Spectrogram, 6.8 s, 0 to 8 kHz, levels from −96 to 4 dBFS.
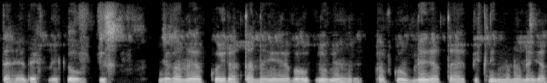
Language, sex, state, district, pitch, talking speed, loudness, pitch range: Hindi, male, Bihar, Jamui, 115 Hz, 165 wpm, -25 LUFS, 110-115 Hz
